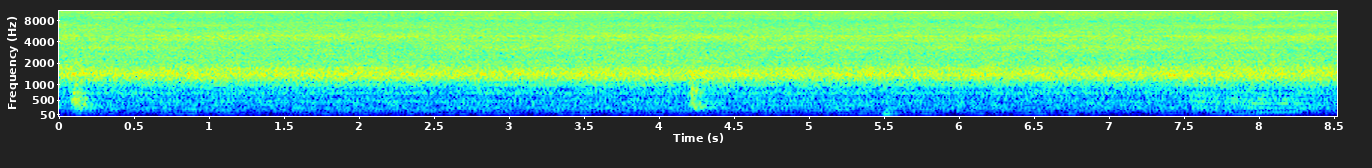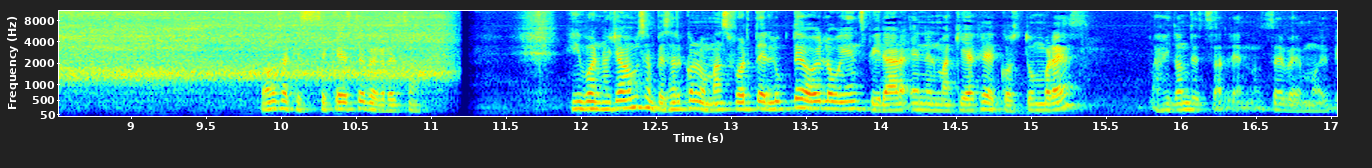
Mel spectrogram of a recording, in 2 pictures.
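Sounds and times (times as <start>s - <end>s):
steady hiss: 0.0s - 11.2s.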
